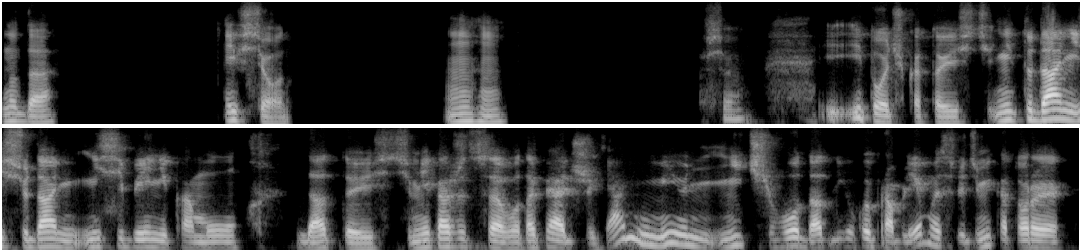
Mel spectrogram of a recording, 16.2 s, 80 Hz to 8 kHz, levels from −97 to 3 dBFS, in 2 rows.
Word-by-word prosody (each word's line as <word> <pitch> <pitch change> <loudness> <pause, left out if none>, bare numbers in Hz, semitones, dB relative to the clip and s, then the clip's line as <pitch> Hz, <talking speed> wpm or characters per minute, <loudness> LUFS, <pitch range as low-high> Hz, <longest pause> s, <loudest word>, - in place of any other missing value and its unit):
Ну 135 +2 -3
да. 110 -2 -1 1.3
И - - 0
всё. - - -4 1.2
Мгм. 125 -2 -4 1.5
Всё, 85 0 -12 0.6
и - - -7 0.2
и - - -3
точка. - - -1
То - - -4
есть 105 +1 -4
ни 150 +3 +1
туда, 165 +3 +8
ни 155 -4 +2
сюда, 140 0 +4
н 135 - -2 0.2
ни 135 - -2
себе, 135 -1 -3
никому. 115 -2 -3 0.4
Да, - - +3
то 110 - -2
есть. 105 +1 -4
Мне 120 +4 -1
кажется, 140 -2 +3
вот 110 +1 -2
опять 120 -1 +3
же, 100 -1 -11
я - - -3
не 280 -11 0
имею 175 +2 +1 0.3
ничего, 155 -2 -1
да, 125 -2 +3
никакой 140 +1 -4
проблемы 160 +3 -1
с - - -19
людьми, 130 +7 -7
которые, 125 -6 +3
130 Hz, 135 wpm, -25 LUFS, 115-145 Hz, 1.5 s, туда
